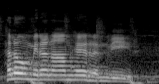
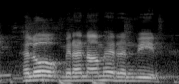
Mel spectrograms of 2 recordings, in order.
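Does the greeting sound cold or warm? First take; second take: warm; cold. First: It is said warmly, with a smile. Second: It is said flatly, without a smile.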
